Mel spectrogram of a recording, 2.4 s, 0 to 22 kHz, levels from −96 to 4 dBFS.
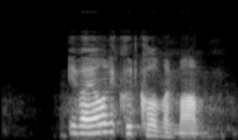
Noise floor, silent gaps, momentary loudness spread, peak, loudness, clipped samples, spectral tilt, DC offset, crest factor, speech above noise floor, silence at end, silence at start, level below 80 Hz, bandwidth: -77 dBFS; none; 8 LU; 0 dBFS; -17 LUFS; under 0.1%; -6.5 dB/octave; under 0.1%; 18 dB; 61 dB; 0.35 s; 0.7 s; -68 dBFS; 7.8 kHz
